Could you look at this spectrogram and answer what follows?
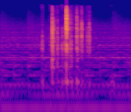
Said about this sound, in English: One of the dice just flew away. I don't. I can't see it.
